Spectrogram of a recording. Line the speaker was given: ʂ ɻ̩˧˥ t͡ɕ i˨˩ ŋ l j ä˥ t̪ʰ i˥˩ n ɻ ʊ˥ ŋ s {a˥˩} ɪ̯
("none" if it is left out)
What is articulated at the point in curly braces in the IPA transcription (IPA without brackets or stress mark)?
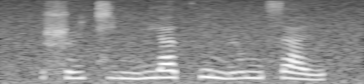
a˥˩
